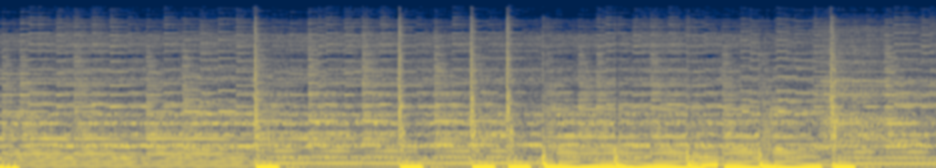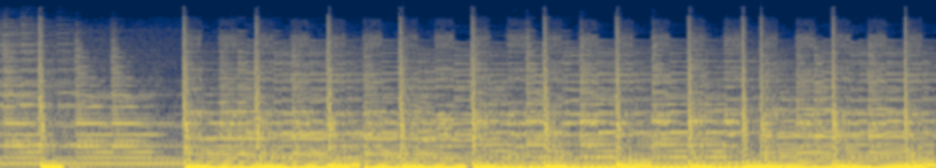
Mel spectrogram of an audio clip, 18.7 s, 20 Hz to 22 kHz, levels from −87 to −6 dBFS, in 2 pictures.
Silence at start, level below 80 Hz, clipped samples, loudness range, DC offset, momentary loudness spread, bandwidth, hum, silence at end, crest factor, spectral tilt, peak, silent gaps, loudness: 0 s; -10 dBFS; under 0.1%; 3 LU; under 0.1%; 7 LU; 13 kHz; none; 0 s; 8 dB; -5.5 dB/octave; 0 dBFS; none; -11 LUFS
